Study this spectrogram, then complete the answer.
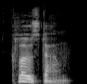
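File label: "close down", British English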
